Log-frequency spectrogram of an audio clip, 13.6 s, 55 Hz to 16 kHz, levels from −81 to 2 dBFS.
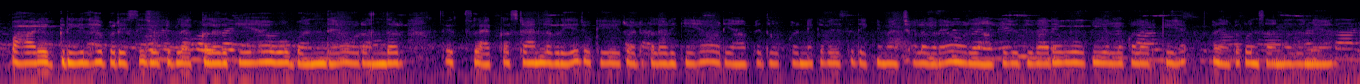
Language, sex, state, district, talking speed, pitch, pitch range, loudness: Hindi, female, Uttarakhand, Tehri Garhwal, 265 wpm, 230 Hz, 225-240 Hz, -31 LUFS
